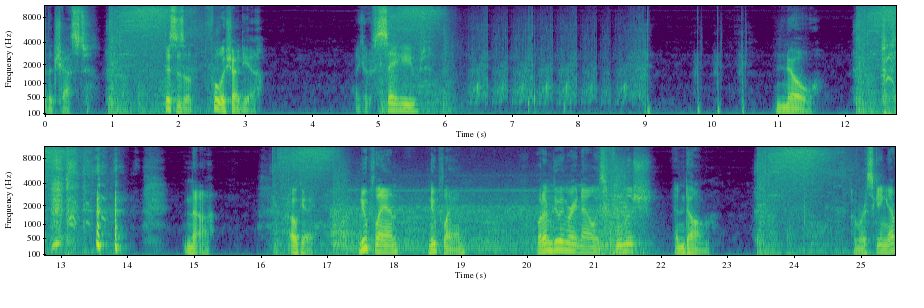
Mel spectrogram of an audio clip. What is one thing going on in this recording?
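Elevator doors slide open with a smooth rumble.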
